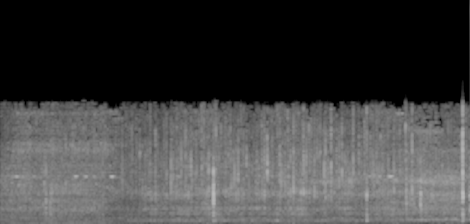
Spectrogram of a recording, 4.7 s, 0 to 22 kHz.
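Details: Shimano EP801 mid-drive e-bike motor, second warranty unit with about 700 km, axial play increasing; sharp isolated knocks every crank revolution as the right crank arm passes 1 o'clock, same as the first motor. Cause not confirmed.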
